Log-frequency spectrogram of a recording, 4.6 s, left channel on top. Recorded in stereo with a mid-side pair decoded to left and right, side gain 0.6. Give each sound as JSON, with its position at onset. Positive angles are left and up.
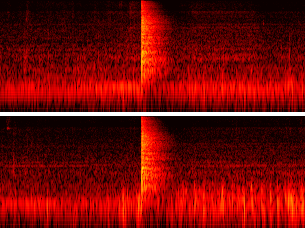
{"t": 2.1, "sound": "a clap", "azimuth_deg": 5, "distance_m": 1.9}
